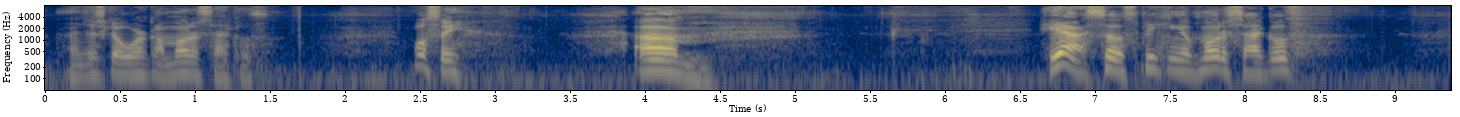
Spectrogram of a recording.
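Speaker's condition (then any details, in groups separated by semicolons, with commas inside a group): No condition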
